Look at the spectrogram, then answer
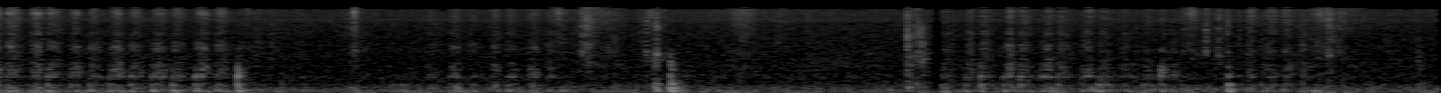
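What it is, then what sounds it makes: Pencil coloring on paper. A hand colors a giraffe's mane with a brown colored pencil on a paper coloring book page lying flat. Quiet, steady scratching of pencil lead on paper continues throughout, with a few slightly louder strokes standing out. The sound stays soft and low-weighted, with very little bright content.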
